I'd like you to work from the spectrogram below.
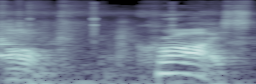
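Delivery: put-on breathy Australian accent. Reacting to a threat in a skit, Australian accent. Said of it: "now you sound Australian".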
